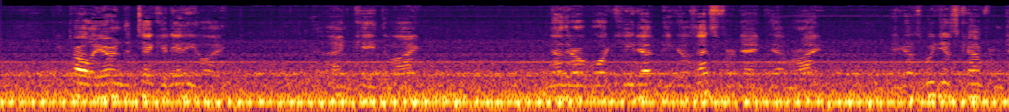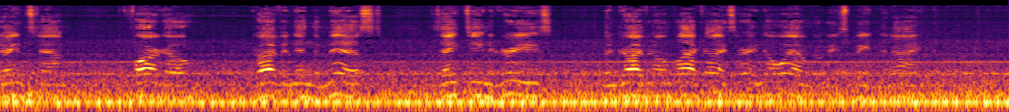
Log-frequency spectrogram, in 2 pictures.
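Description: Steady low drone of a semi truck's engine and road noise inside the cab while driving on the highway, with a person's voice talking on and off over it.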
